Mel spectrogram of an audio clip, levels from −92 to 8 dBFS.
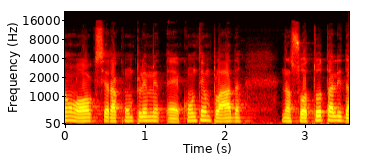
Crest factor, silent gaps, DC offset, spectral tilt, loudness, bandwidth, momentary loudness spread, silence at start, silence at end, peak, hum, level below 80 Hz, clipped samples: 14 dB; none; under 0.1%; -6.5 dB/octave; -20 LUFS; 15.5 kHz; 6 LU; 0 s; 0 s; -6 dBFS; none; -50 dBFS; under 0.1%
